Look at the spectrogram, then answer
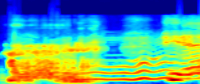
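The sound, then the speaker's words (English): A person growls like a dog: a rough, raspy rumble that eases into a wavering, voiced snarl, loud and alone for just over a second. “Why would he growl? He said he would growl twice.”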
